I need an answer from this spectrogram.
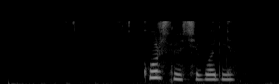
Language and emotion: Russian, neutral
